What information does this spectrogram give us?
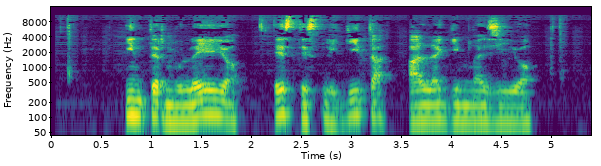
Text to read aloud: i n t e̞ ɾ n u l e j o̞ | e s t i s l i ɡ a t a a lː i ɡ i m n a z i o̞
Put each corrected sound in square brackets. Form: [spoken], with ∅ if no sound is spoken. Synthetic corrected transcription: i n t e̞ ɾ n u l e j o̞ | e s t i s l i ɡ [i] t a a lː [a] ɡ i m n a z i o̞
